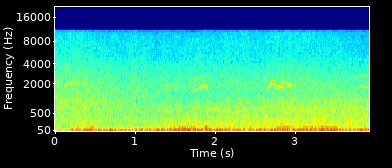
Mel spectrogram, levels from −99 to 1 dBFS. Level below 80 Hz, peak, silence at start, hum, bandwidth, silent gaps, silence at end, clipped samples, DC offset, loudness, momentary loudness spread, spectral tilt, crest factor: -26 dBFS; -12 dBFS; 0 s; none; 11.5 kHz; none; 0 s; under 0.1%; under 0.1%; -29 LUFS; 6 LU; -5 dB/octave; 12 dB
